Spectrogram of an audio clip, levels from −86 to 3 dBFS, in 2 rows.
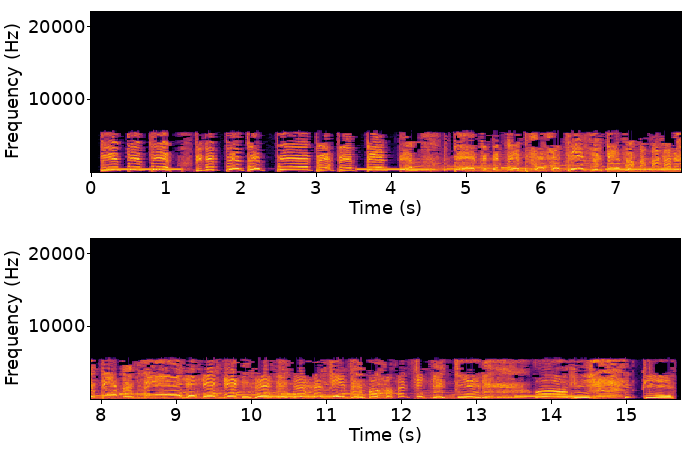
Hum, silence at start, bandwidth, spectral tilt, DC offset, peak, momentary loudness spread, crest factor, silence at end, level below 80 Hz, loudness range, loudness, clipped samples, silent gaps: none; 0.15 s; 6 kHz; -5.5 dB/octave; under 0.1%; 0 dBFS; 5 LU; 10 dB; 0.05 s; -46 dBFS; 2 LU; -10 LUFS; 0.3%; none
